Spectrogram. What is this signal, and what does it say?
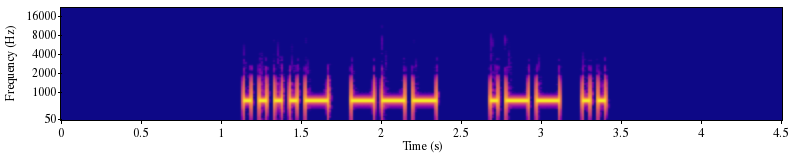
Morse code, heard as a keyed tone, about 25 wpm, 700 Hz. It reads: 4O WI
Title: Winter Field Day Exchanges 25wpm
